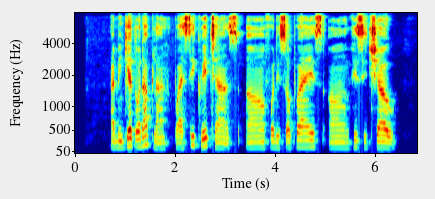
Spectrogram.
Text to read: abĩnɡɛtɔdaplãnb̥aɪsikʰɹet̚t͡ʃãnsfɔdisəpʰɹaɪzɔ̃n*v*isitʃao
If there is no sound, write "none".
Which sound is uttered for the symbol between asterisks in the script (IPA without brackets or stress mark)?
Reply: v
